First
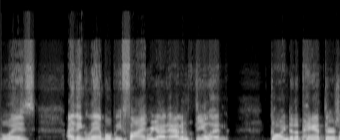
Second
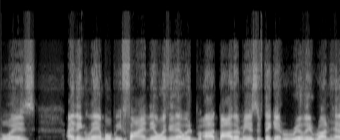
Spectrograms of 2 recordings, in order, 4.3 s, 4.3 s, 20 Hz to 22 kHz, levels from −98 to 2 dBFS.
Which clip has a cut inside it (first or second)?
first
